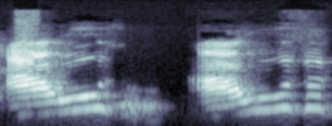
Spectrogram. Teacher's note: গলার শেষ থেকে হামজা মাঝখান থেকে আইন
